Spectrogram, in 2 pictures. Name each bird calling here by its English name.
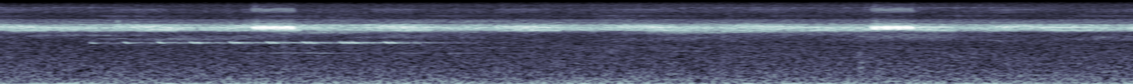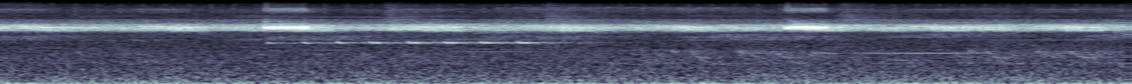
Black-faced Antthrush, Thrush-like Wren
